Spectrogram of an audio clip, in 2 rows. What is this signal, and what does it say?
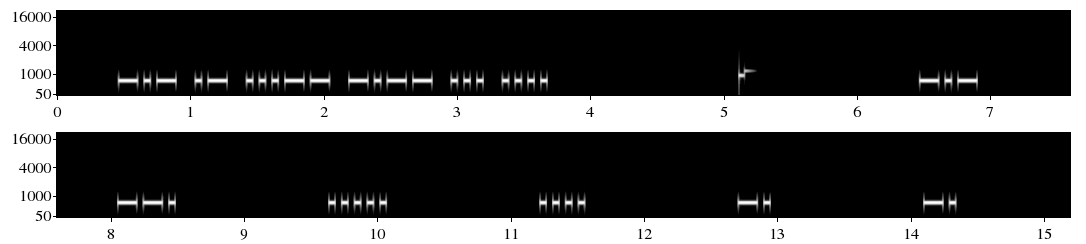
Morse code, heard as a keyed tone, about 25 wpm, spaced as for 11 wpm, 700 Hz. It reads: KA3YSH KG5HNN
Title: USA Call Signs - 6 Characters - 8x Character Spacing - 25wpm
